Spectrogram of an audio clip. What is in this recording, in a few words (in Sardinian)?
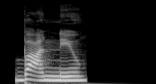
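"Bànniu", Sardinian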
